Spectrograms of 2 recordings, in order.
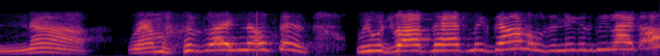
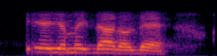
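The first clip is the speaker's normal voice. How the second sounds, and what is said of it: Put-on Jamaican accent. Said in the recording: “Now put that with a Jamaican accent.”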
